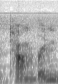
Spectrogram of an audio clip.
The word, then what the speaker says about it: tamarind: and riboflavin number nine tamarind tamarind fruit after tamarind tree tamarindus indica generally pronounced the tambrine by some jamaicans is an indecent legume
